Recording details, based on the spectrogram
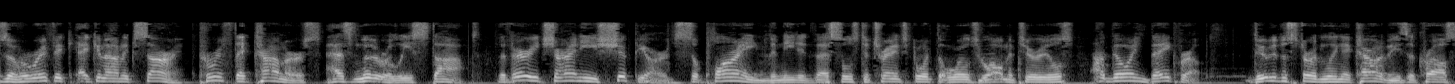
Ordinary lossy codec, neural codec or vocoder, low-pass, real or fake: MP3, 32 kbps; codec, 24 kHz, 0.9 kbps, WavTokenizer, medium music audio release; 7.2 kHz; fake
